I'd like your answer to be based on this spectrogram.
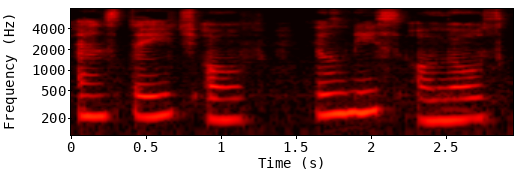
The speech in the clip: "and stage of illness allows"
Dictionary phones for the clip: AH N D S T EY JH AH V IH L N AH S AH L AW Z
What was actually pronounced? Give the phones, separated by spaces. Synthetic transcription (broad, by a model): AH N S T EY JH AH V IH L N AH S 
